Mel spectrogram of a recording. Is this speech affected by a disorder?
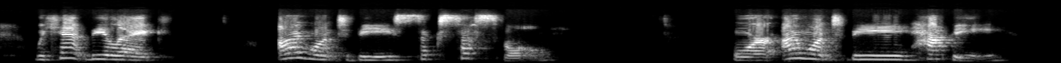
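No.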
